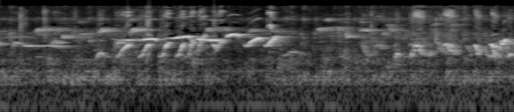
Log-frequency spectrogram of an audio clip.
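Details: Mating call of a white-rumped shama for raising breeding readiness: a crisp series of rapid, slurred whistles and sharp descending notes, loud and clear over quiet background.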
